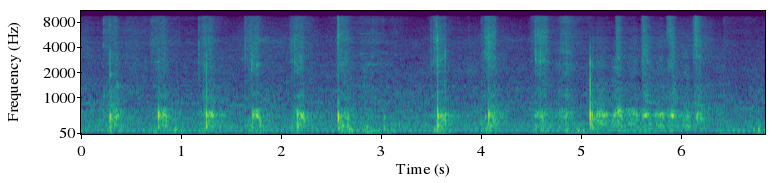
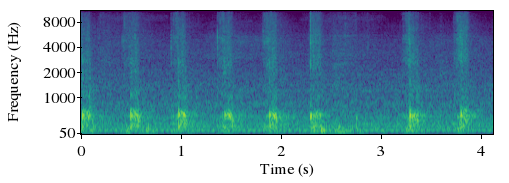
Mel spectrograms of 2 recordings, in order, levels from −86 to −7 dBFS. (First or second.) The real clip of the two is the second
